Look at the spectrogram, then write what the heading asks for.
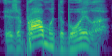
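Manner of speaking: ordinary delivery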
